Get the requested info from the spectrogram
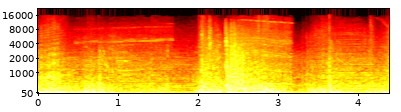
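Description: Monster-film battle soundtrack: a deep rumble with a thin high whine, then a sudden loud blast about two seconds in, with score music underneath.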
